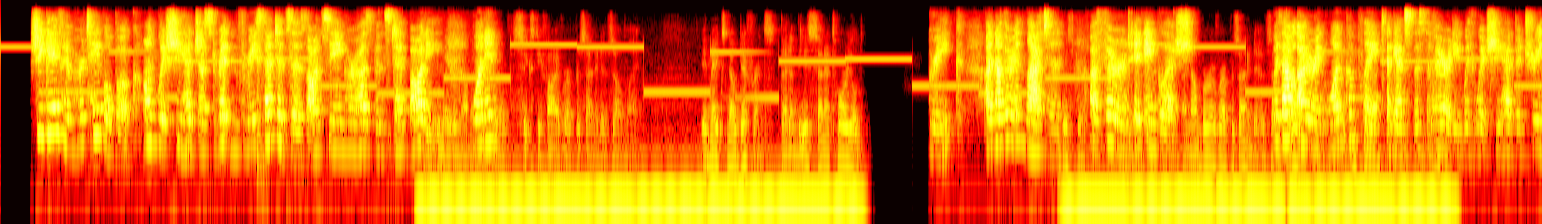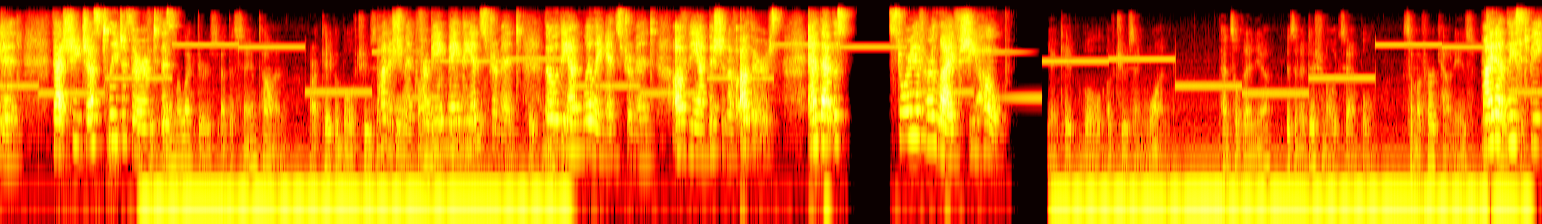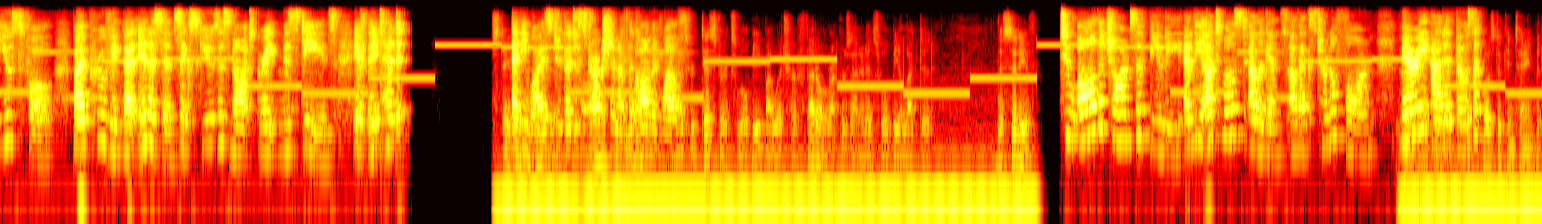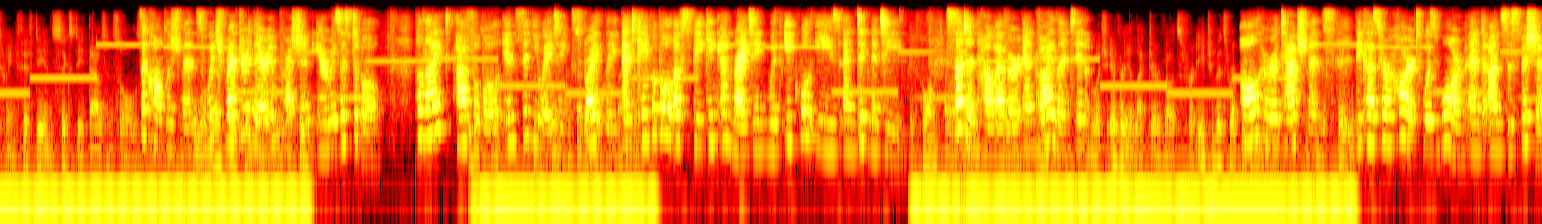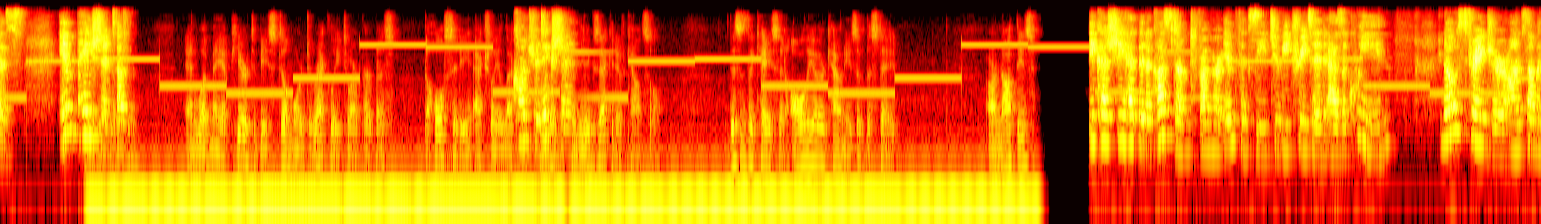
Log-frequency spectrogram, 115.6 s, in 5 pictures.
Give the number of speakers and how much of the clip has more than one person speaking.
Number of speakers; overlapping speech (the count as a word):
two, about 23%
